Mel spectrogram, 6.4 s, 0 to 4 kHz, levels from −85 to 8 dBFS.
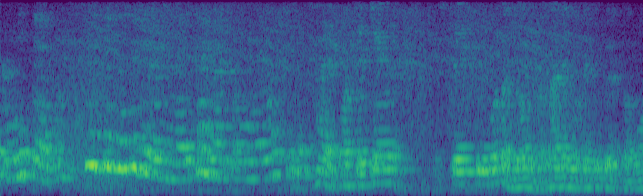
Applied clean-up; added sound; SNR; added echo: none; Train; 19 dB; reverberation time 0.6 s.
